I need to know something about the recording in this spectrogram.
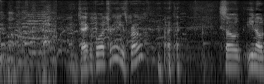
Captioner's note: laughing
